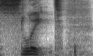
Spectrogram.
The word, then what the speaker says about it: Sleat: So now we're moving on to the Slate Peninsula, which is spelled S-L-E-A-T, but is pronounced as Slate,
